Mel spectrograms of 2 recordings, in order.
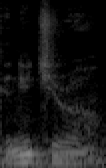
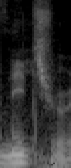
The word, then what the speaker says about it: Genichiro: He thanked me for defeating Kenichiro. I see. Genichiro, that's how you say it.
